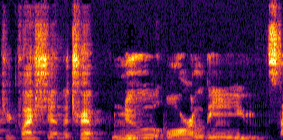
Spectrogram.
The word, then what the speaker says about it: New Orleans: I've always pronounced the name of the city New Orleans, but I guess it's more like Nolens. – Yeah, but yeah, when you're in New Orleans, it's Nolens, N-A-W-L-I-M-S. Nolens. And I've got to say,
